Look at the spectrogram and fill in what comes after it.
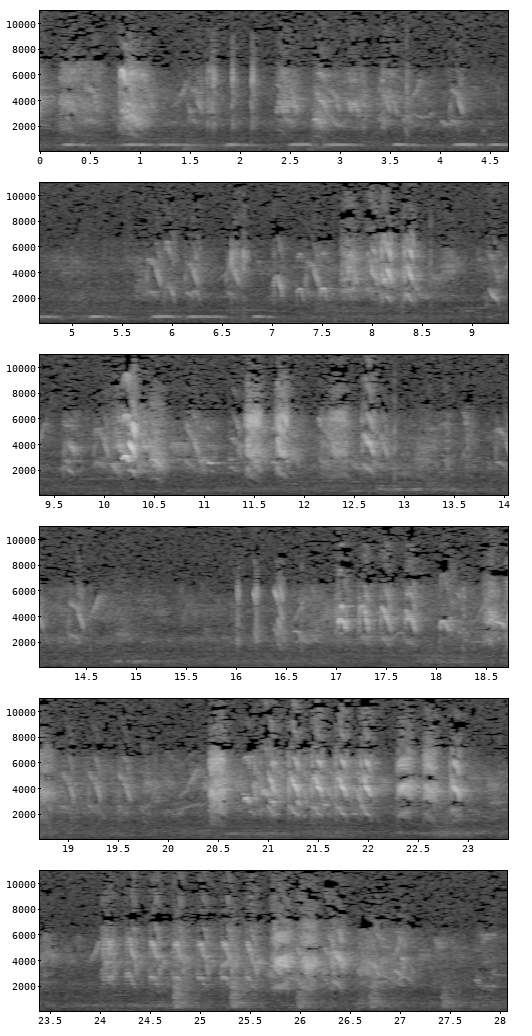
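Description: Birds chirping and calling in clusters of short, high notes. Through the first seven seconds a steady run of low repeated notes sounds at an even pitch.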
